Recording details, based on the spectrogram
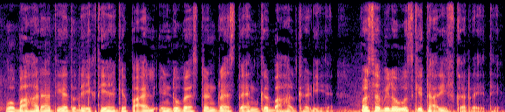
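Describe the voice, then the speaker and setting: A man's voice: on the low side, lively intonation, fast talker, dark tone, a little hiss or hum. A man reading scripted narration for a story.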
